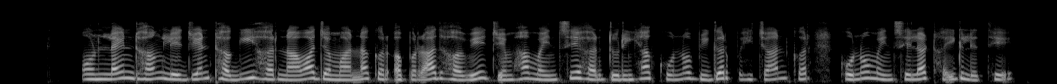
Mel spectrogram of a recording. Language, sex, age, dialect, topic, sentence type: Chhattisgarhi, female, 18-24, Northern/Bhandar, banking, statement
